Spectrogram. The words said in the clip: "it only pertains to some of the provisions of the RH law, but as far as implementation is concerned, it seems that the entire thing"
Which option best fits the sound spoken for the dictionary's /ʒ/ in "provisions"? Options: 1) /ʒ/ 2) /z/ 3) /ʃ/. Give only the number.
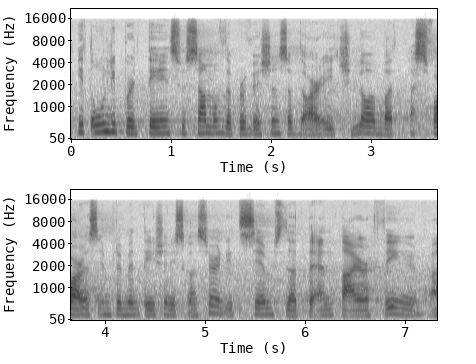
3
